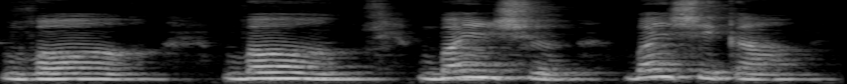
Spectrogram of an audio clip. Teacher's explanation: इस एक वर्ण के लिए हमको अलग से एक सूत्र बनाना पड़ा, वकार से दंतोष्ठम। जब भी हम व का उच्चारण करते हैं, हमारे जो दांत हैं होठ से लग जाते हैं। · व, वंश, वंशिका, इस प्रकार से वकार से दंतोष्ठम। व का उच्चारण स्थान दांत और होठ दोनों होते हैं, दंतोष्ठ होते हैं।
